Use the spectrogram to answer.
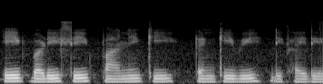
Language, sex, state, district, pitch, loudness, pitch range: Hindi, male, Rajasthan, Jaipur, 135 Hz, -16 LUFS, 135-145 Hz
